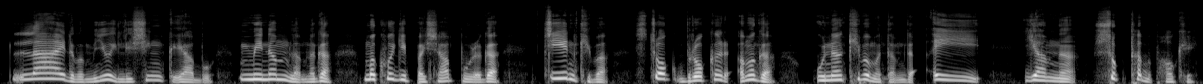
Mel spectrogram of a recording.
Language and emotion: Manipuri, disgusted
